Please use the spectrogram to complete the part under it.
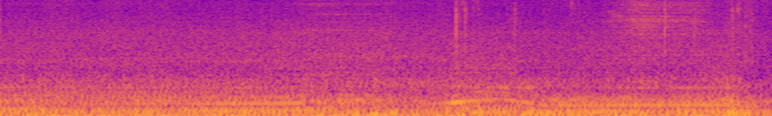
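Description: A Subaru WRX or STI engine roars loudly up close with a steady rumble and a brief rise in pitch as it revs, no talking.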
